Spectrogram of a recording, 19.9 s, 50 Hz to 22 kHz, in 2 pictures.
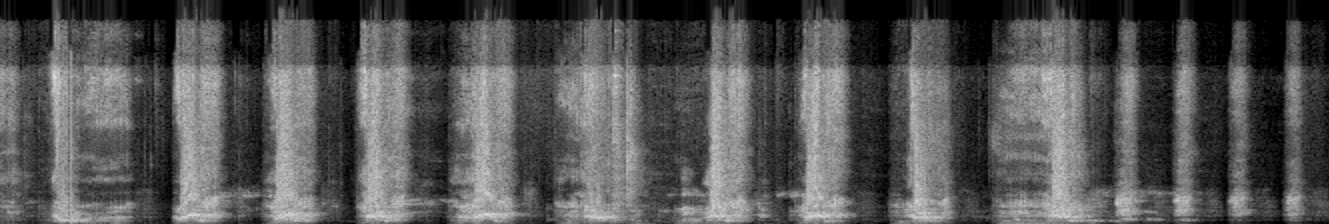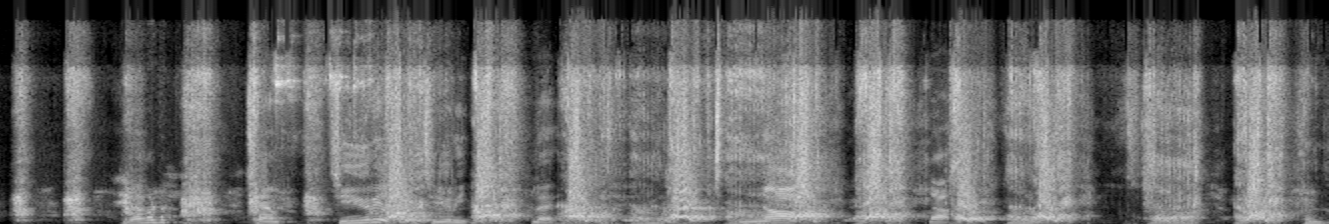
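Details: Pit Bull barking in loud, punchy bursts repeated roughly every 0.7 seconds for about eight seconds, then a person talks over scattered further barks and growly noises.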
